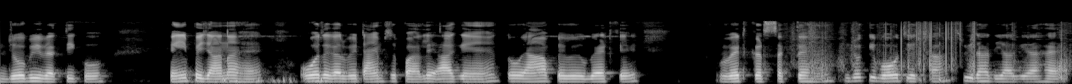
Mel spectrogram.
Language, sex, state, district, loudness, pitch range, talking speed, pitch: Hindi, male, Bihar, Supaul, -17 LUFS, 130-145 Hz, 195 wpm, 140 Hz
